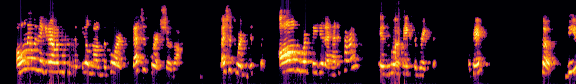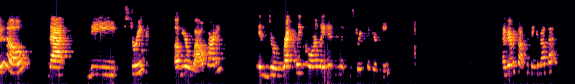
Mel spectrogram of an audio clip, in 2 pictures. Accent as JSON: {"language": "English", "country": "Australia", "said": "she heard that I was from Australia"}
